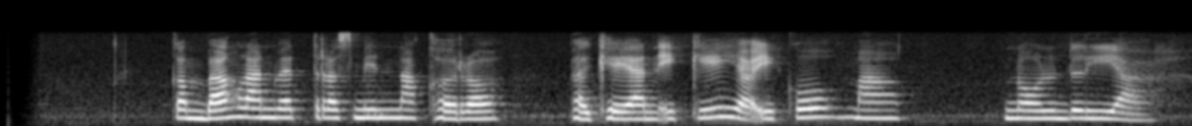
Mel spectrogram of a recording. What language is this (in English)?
Javanese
